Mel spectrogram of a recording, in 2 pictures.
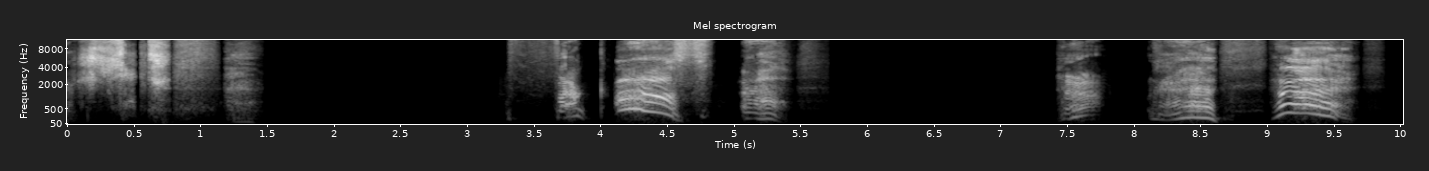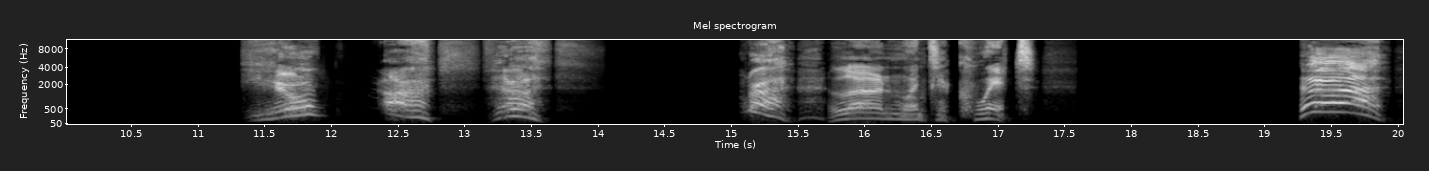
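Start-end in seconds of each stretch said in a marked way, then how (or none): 3.3-4.8 high shouted curse; angry struggle. Acted. Fighter struggling against attacker. 7.5-9.6 rising high hurt grunts; pained cries. Acted. Fighter hurt. 19.3-19.9 loud, high battle cry; attack yell. Acted. Fighter attacks.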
